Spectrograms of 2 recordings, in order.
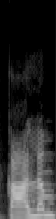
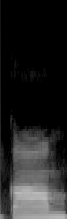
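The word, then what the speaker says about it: calm: यहां पर L silent कालम पालम बालम नहीं काम पाम और ये बाम तो यहां पर एल साइलेंट है।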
